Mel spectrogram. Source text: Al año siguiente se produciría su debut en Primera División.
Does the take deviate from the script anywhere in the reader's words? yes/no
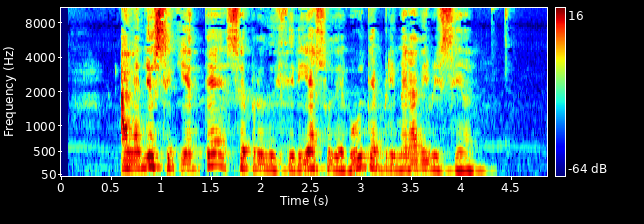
no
